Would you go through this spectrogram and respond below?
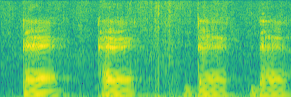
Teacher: ट वर्ग मूर्धन्य वर्ग, ट, ठ, ड, ढ, अण, मुंह के अंदर जीभ ऊपरी हिस्से का अगला भाग छूती है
